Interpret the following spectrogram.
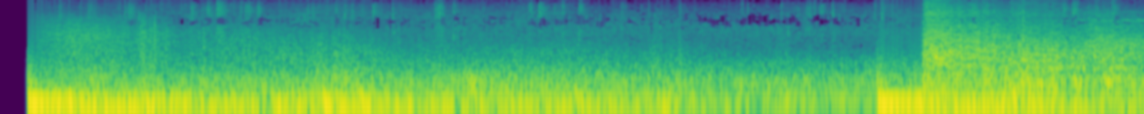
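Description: Cinematic boom sound effect: a deep hit with a low rumbling tail that fades over about six seconds. A second deep hit comes about six and a half seconds in, and a fuller, brighter sound cuts in just after it.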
